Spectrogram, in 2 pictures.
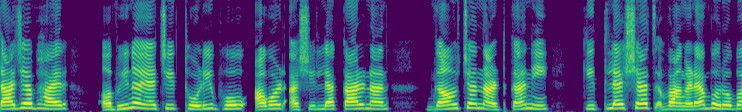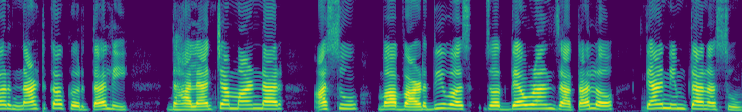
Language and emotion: Goan Konkani, neutral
